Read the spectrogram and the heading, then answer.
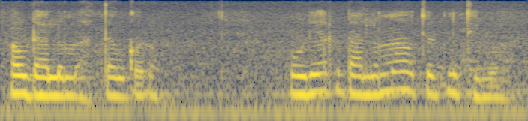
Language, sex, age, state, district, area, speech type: Odia, female, 18-30, Odisha, Malkangiri, urban, spontaneous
